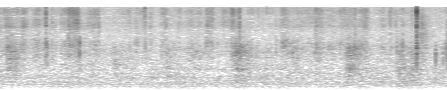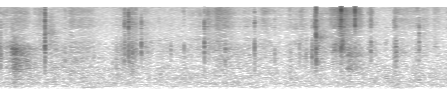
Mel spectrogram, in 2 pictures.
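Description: A sheet of paper rustling and being creased as it is folded into a paper airplane: scattered short crinkles and soft taps.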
